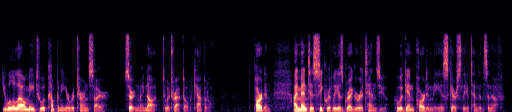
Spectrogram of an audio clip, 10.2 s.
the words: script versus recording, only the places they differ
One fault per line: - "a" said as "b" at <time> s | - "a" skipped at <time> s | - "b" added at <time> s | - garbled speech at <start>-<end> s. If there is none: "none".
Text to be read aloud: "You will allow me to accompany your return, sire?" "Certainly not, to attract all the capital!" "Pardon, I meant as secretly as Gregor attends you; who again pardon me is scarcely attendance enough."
none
